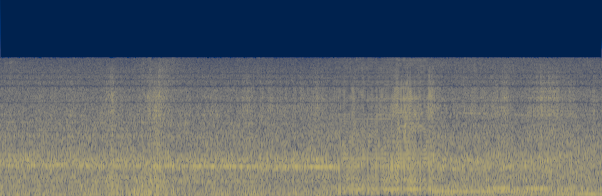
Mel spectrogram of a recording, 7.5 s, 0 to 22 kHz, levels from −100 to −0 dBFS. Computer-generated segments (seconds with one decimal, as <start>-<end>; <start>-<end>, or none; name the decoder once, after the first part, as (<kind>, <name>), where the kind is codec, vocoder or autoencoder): 4.2-5.4 (vocoder, HiFi-GAN)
